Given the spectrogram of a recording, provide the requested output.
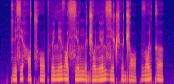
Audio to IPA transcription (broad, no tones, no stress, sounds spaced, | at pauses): k i sʲ a h ɔ t͡sʰ o pʰ y lʲ e ð ɔ sʲ ɔ lʲ ŋ ø d͡ʒ o lʲ œ lʲ zʲ œ t͡ʃʰ y d͡ʒ ɔ | ð o lʲ k ə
